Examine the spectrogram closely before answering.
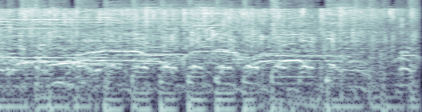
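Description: A steady burst of applause, dense and loud, holding at an even level for several seconds with voices and a faint tonal hum mixed in beneath the clapping.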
